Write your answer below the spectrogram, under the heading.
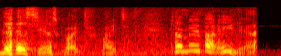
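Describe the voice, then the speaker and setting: A man performs a put-on character voice pitched extremely high. He delivers it at a moderate pace. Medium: game stream. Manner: genteel, affected.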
